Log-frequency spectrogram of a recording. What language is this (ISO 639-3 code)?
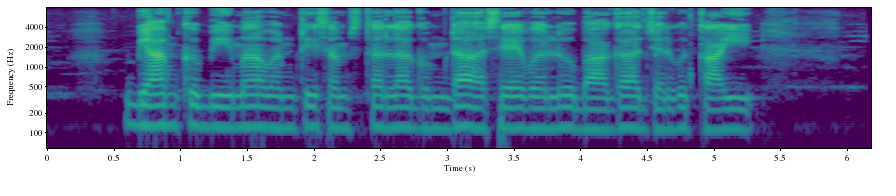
tel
